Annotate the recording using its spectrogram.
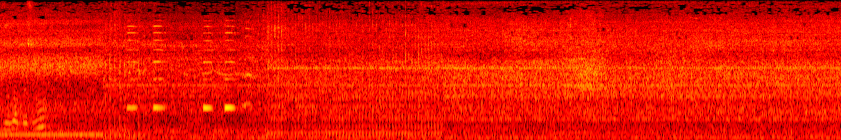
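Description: A truck engine idles with a low drone.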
